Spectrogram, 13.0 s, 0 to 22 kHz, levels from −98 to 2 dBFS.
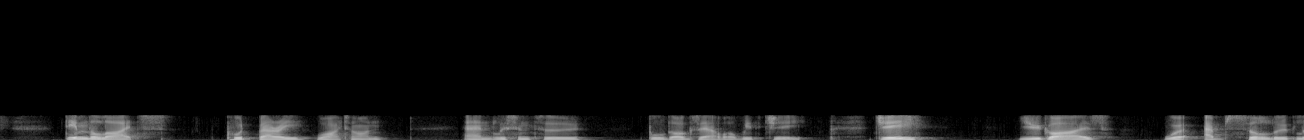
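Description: No faults found: the speech is carried over G.711 telephone coding, so nothing sits above about 3.8 kHz, which is normal for that path.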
